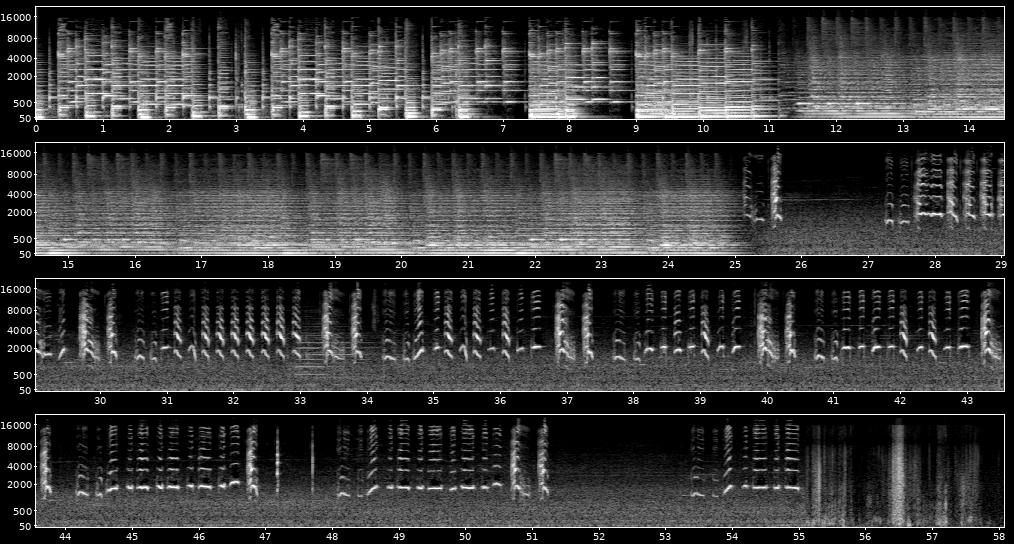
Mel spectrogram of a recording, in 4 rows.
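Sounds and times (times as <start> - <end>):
animal squeaks and chirps: 25.1 - 25.8, 27.2 - 47.3, 48.0 - 51.3, 53.2 - 55.1.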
